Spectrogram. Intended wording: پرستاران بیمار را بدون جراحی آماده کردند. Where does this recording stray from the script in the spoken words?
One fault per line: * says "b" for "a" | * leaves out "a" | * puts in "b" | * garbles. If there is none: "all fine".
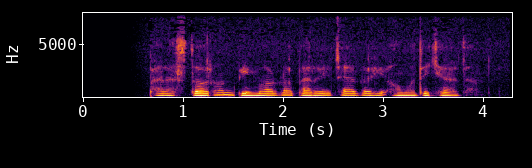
* says "برای" for "بدون"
